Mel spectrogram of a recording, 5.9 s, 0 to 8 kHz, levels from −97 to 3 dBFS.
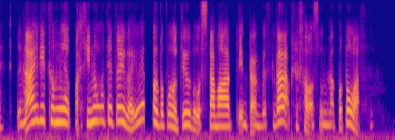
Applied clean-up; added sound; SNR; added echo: neural diffusion model UNIVERSE++.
